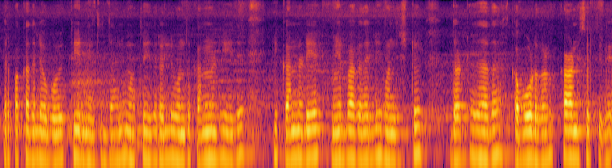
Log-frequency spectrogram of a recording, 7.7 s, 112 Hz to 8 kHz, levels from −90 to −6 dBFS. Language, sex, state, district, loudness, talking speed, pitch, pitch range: Kannada, male, Karnataka, Koppal, -19 LUFS, 135 wpm, 140 Hz, 135-145 Hz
